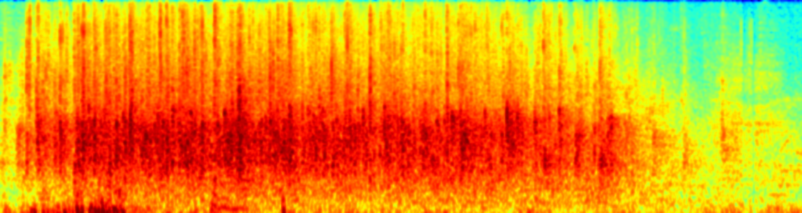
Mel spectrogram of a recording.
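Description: Audience applauding, starting at once and dying away about four to five seconds in.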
